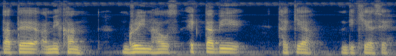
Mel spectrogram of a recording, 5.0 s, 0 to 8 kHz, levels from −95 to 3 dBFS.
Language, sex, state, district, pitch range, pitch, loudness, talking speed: Nagamese, male, Nagaland, Dimapur, 125-140 Hz, 130 Hz, -20 LUFS, 95 wpm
